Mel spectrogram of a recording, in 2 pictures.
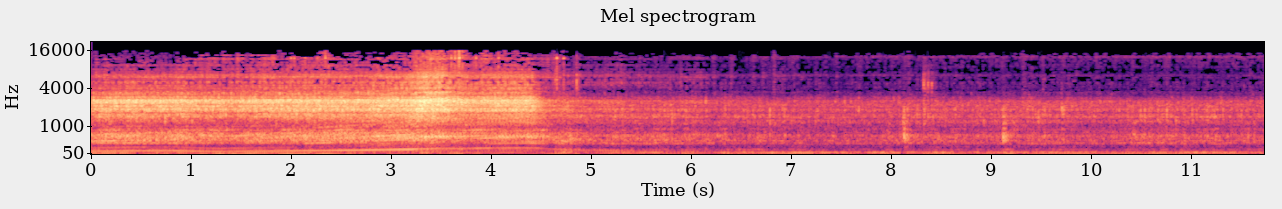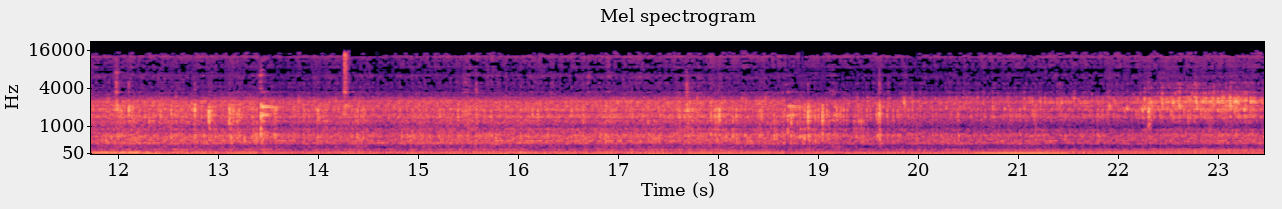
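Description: Supercharged Corvette C7 V8 heard at its exhaust tips while driving. The engine note rises, dips and rises again under acceleration for about four and a half seconds, then drops to a quieter steady cruise with road noise and a few light ticks.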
